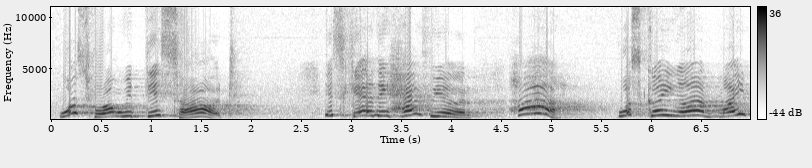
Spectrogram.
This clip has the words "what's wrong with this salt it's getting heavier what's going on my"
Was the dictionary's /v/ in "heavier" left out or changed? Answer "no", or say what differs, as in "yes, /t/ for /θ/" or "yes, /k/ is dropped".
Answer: yes, /f/ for /v/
